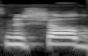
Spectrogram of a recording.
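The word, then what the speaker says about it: Michele: Well, my website's Michelle Borba.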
